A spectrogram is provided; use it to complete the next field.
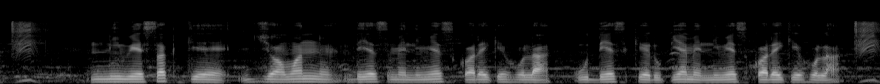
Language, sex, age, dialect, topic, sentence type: Bhojpuri, male, 18-24, Southern / Standard, banking, statement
